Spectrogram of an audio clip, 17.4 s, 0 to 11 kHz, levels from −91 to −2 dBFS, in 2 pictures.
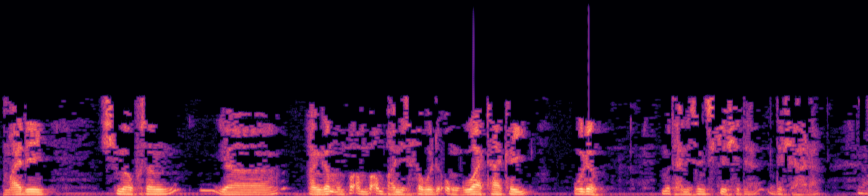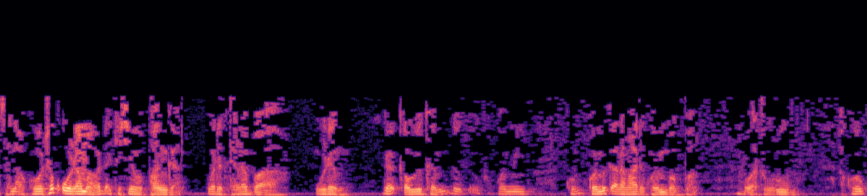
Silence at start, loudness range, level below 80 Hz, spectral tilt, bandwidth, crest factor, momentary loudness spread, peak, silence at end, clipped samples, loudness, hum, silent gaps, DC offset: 0 s; 6 LU; -54 dBFS; -9 dB/octave; 5.8 kHz; 20 dB; 16 LU; 0 dBFS; 0 s; under 0.1%; -19 LUFS; none; none; under 0.1%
